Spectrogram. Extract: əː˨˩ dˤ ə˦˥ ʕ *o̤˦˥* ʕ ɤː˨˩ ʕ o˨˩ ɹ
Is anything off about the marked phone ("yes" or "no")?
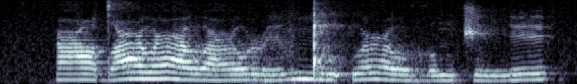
yes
